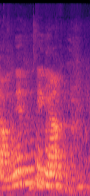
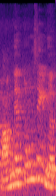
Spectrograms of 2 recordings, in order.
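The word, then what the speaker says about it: 막냇동생: 동생이라는 순누리말이 만나서 막내 동생이 아니라 막내 똥생입니다. 똥생.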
